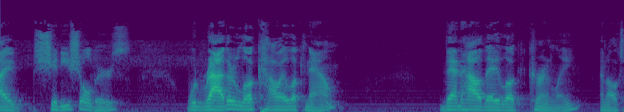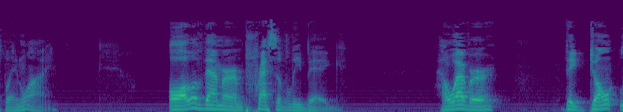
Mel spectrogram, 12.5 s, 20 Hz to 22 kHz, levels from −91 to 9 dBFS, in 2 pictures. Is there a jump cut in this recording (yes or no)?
no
